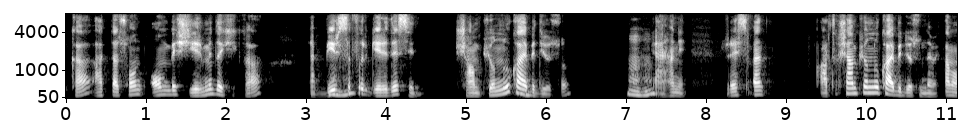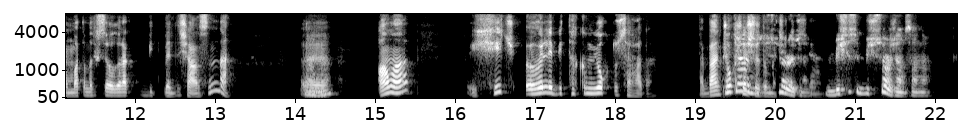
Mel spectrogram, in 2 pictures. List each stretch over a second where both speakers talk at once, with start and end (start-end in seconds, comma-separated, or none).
19.3-20.6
